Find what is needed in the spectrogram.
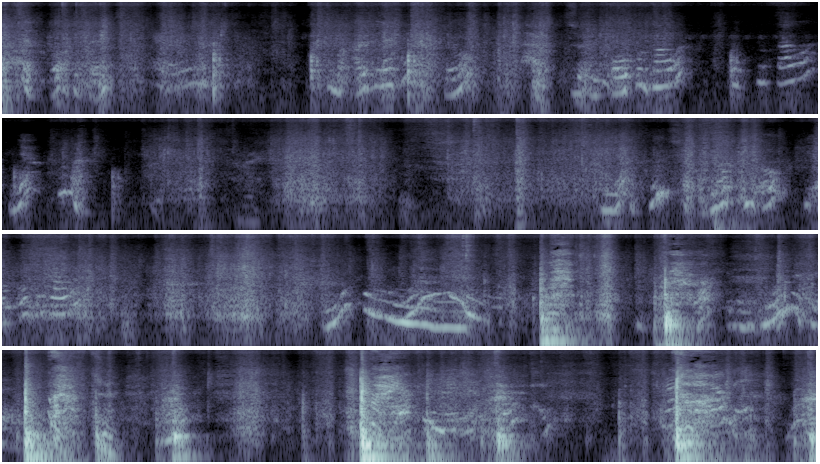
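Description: People talking close by, a child among them, with several heavy thumps in the last eight seconds or so.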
